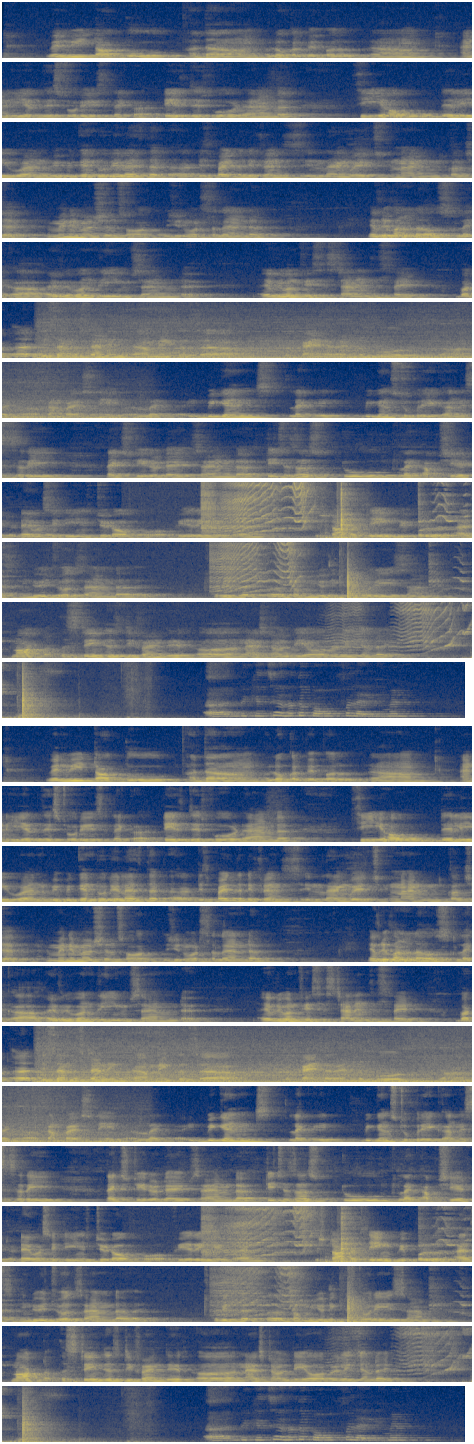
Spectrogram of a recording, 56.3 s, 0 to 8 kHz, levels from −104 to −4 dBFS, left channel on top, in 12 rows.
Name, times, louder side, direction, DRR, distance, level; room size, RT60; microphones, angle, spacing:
voice 1, 0.4-4.2 4.6-7.6 8.3-16.7 17.8-20.7 21.4-22.9 23.3-25.9 26.3-31.5 31.8-33.4 33.9-43.8 44.4-46.6 47.1-51.0, right 2 dB, 70° right, 4 dB, 1.2 m, -29 dB
Bus, 23.8-29.7, right 2 dB, 35° right, 0.8 m, -32 dB
sound 1, 39.2-44.1 44.4-46.1 46.6-48.5 49.0-49.1 50.2-53.2, left 4 dB, 35° left, 0.9 m, -30 dB
voice 2, 53.7-55.8, left 1 dB, 10° left, 5 dB, 0.4 m, -38 dB
7.5 x 6.2 x 3.6 m, 1.0 s
head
